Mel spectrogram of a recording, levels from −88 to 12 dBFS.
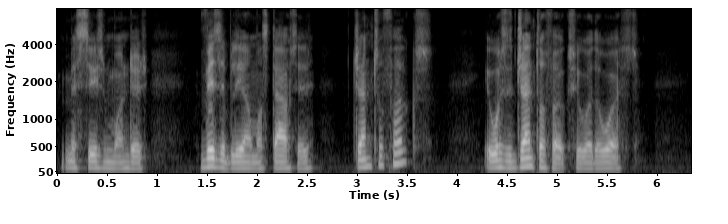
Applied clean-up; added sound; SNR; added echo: none; none; none; none.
